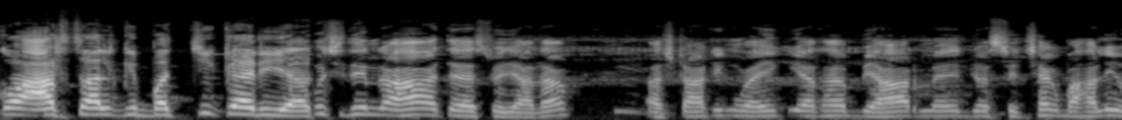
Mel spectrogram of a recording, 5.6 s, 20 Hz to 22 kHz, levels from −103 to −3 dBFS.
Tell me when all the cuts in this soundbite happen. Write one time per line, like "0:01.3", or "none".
0:01.6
